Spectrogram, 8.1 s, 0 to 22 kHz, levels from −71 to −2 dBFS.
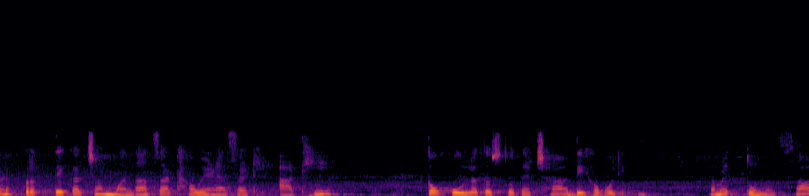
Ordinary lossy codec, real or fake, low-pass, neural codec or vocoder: none; fake; 7.2 kHz; vocoder, 22.05 kHz, 80 mel bands, Vocos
